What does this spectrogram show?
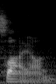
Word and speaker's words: scion: Now, I know the word is pronounced scion, but then people can't find it in the dictionary. It's spelled S-C-I-O-N.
